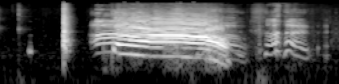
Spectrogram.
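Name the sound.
group clapping in unison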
